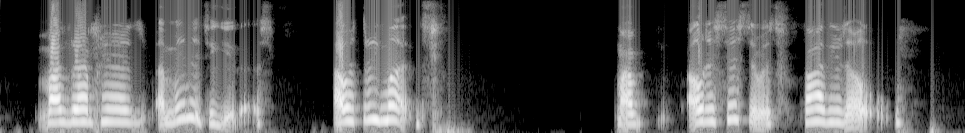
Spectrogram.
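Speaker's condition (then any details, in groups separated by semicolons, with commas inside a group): Cerebral palsy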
